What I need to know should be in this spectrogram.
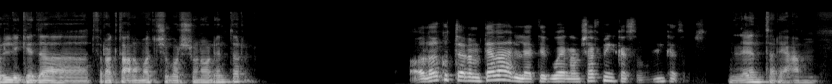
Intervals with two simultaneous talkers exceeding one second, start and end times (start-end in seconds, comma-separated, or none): none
